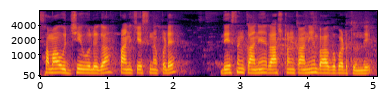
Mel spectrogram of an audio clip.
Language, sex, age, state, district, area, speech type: Telugu, male, 30-45, Andhra Pradesh, Anakapalli, rural, spontaneous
